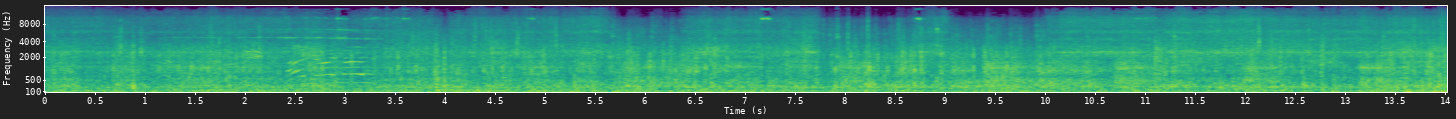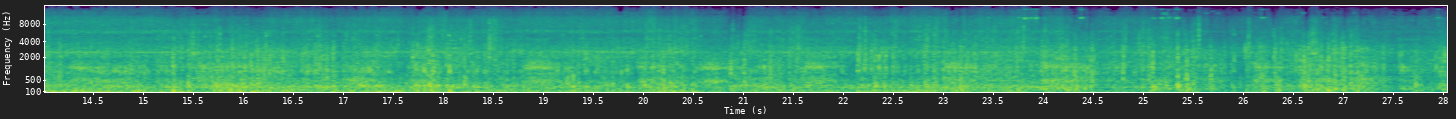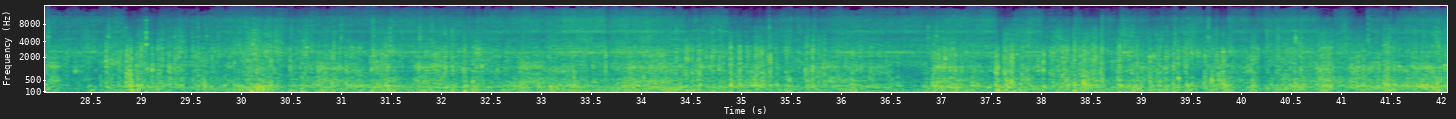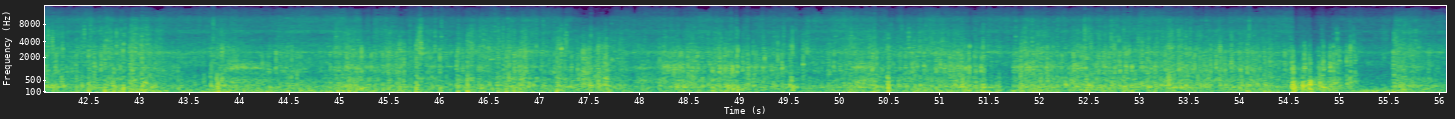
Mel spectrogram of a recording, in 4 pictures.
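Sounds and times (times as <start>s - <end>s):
bike chain rattling: 0.0s - 56.0s
tyre rumble over dirt: 0.0s - 56.0s.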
